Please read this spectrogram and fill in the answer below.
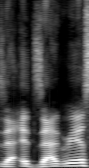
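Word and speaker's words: Zagreus: It's Zagarias, so I love that you remembered the wrong pronunciation.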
